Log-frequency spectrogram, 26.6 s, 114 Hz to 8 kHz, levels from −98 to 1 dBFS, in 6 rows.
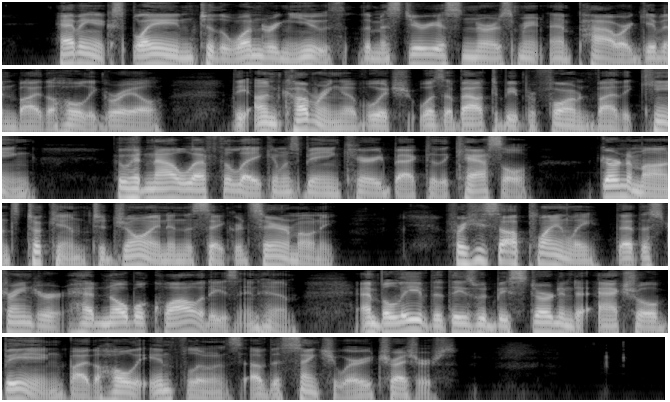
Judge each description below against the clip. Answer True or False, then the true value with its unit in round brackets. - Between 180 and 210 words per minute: True (185 wpm)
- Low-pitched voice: True (95 Hz)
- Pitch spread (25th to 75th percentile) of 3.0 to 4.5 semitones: False (4.9 semitones)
